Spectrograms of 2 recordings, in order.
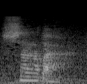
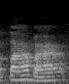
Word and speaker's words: sa bà: Nhưng mà chữ ta bà là mình phát âm đúng ra cái chữ mà tiếng Phạn đó gọi là sa ha. Ta bà là sa ha, thành thử nếu mình nói đúng là mình đọc là sa bà. Bây giờ mình đọc là ta bà, đọc nó trái rồi.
